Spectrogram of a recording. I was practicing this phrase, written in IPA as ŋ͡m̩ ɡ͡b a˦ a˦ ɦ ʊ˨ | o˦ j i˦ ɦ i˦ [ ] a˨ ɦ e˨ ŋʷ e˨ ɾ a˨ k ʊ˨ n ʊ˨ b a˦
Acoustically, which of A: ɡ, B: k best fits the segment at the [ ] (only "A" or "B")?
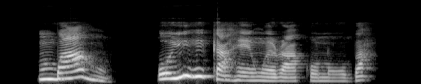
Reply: B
